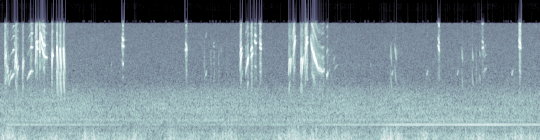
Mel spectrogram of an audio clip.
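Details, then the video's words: Captive European goldfinch kept as a listening bird, out in snowy, windy weather, giving short scattered bursts of high liquid twittering separated by pauses of several seconds, with wind noise and a low hum in the background. "Пение щегла - Голоса птиц. Щегол на прослушивании запел."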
